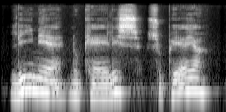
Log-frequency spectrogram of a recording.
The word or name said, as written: linea nuchalis (nuchae) superior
